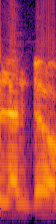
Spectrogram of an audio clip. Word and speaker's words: Landau: La pronunciación correcta es Landau, Landau. Ok.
